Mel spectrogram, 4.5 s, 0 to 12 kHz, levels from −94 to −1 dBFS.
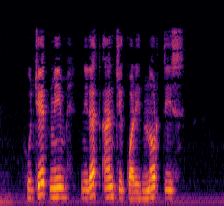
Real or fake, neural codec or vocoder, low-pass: real; none; 7.2 kHz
